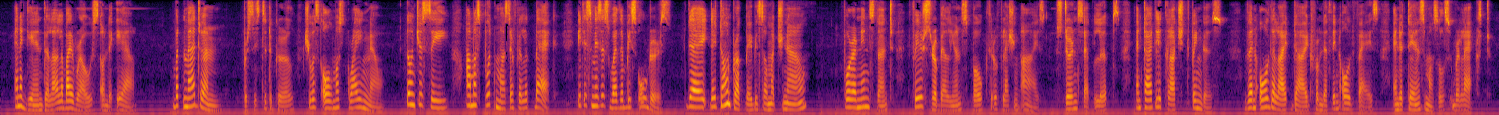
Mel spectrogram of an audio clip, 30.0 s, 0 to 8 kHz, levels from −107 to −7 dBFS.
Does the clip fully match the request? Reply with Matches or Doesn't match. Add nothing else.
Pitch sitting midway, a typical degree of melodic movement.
Doesn't match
